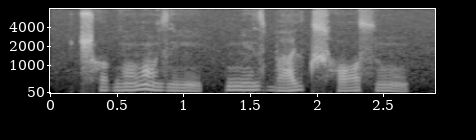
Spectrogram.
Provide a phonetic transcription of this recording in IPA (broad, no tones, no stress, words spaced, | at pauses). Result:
ʈ͡ʂʰɤɡõlˠ õzĩ | ɲĩzbalʲ t͡ɕʰɔ sũ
